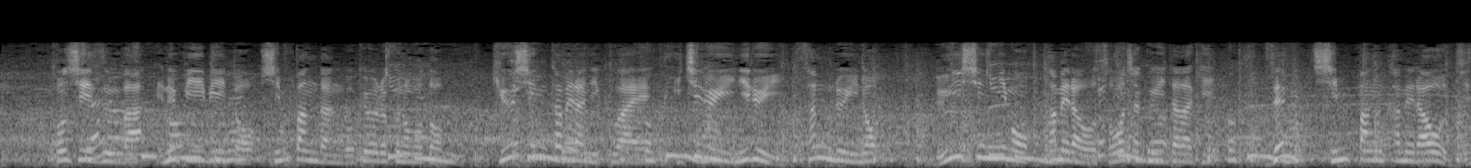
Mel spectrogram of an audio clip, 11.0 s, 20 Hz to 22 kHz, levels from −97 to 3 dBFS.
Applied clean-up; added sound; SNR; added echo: none; none; none; none.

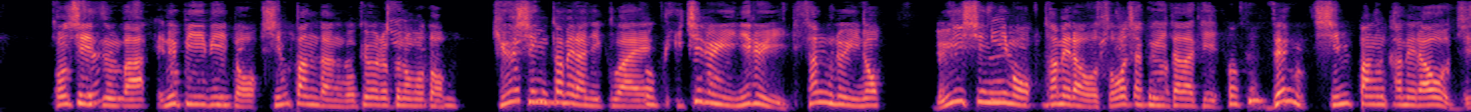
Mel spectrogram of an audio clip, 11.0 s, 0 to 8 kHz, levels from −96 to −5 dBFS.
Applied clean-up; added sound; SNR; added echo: neural mask model Resemble Enhance denoiser.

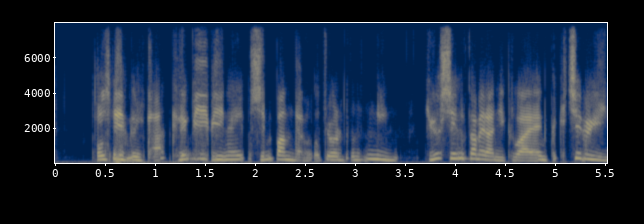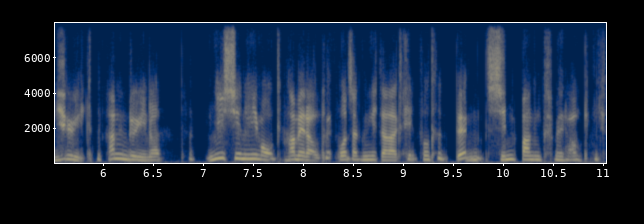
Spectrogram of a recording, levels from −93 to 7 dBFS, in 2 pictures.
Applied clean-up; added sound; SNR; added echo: neural diffusion model UNIVERSE++.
